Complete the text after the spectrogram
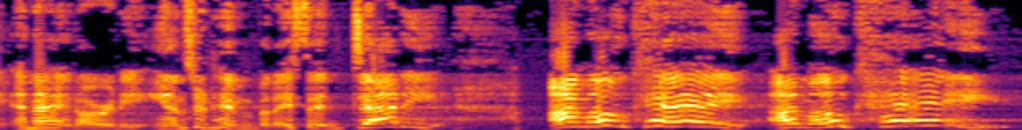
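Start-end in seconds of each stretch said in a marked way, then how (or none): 1.8-5.0 high, loud call from far off; shouting back. Retold or imitated. Stuck Jen answering her searching dad, shouting high and loud. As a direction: yell so he can hear you.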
